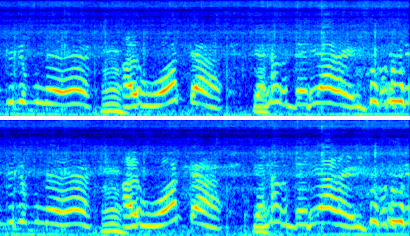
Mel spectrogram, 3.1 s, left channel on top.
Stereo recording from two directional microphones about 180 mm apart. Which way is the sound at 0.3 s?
30° left (ahead or behind).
